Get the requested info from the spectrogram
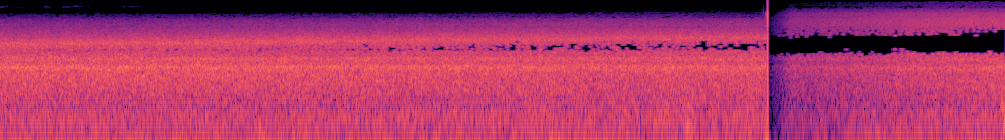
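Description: Rushing, choppy water of a fast-moving lazy river washing against a camera held right at the water's surface, a steady loud wash of noise. About three-quarters of the way through there is a sharp click and the sound drops suddenly, then swells back up.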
